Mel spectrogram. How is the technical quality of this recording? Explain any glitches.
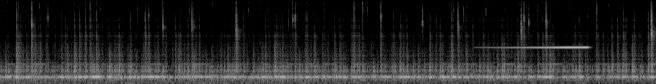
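The recording has one clear glitch, a loudspeaker feedback squeal from 4.74 to 5.93 s. A pure 2.1 kHz tone swells over about a second until it sits roughly 10 dB above the sound. A microphone was picking up its own loudspeaker. At 2.1 kHz the loop gain passed one, so that tone kept feeding itself.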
